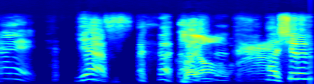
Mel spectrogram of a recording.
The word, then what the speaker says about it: Boutte: The New England Patriots wide receiver, Kayshawn, how do you pronounce this? Butt was arrested last week over allegations of illegal sports betting while he played at LSU. Louisiana State Police said the charges against, it's Boutte. Yes, it's Boutte.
